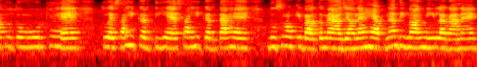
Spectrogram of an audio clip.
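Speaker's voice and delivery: ordinary talk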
